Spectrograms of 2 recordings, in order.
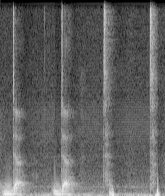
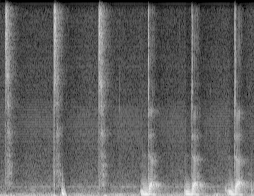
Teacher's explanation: It's the tip of the tongue working against the area just behind the top front teeth. It's an area called the alveolar ridge.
